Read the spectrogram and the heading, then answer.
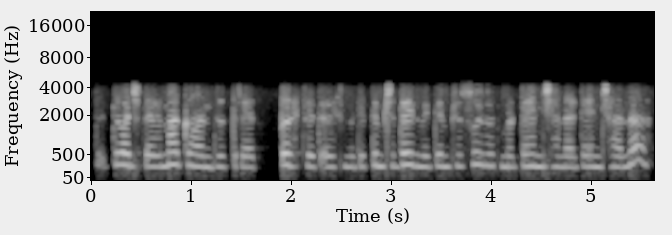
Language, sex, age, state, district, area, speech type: Kashmiri, female, 18-30, Jammu and Kashmir, Budgam, rural, conversation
